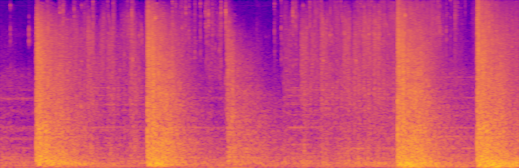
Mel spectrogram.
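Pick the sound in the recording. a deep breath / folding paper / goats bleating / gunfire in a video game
gunfire in a video game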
